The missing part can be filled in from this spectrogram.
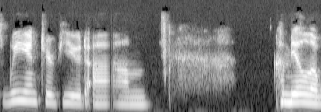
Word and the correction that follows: Carmela: Walgreen, who's a mental health advocate. – Carmela. – Carmela. I always say that wrong.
